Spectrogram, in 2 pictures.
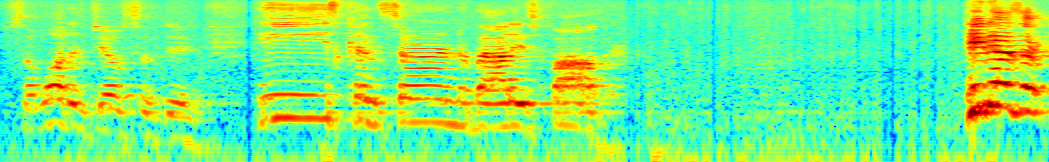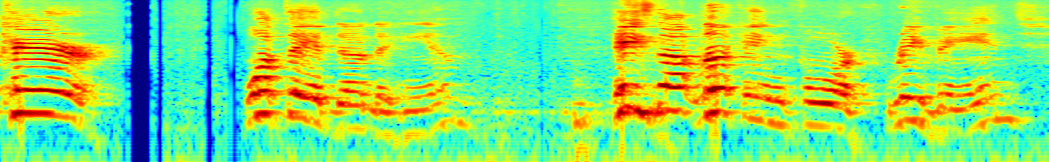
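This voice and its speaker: Male Bible teacher with a very high, slow, deliberate read and pointed questions, recorded from afar in an echoey room. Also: big pitch swings, sharp tone. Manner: slow emphatic delivery with rhetorical questions. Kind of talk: Bible lesson reading scripture with commentary. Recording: roomy echo from a distant mic.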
